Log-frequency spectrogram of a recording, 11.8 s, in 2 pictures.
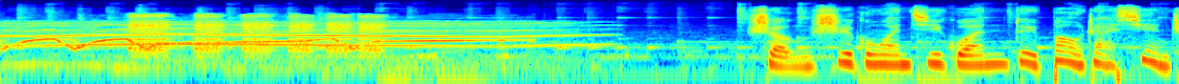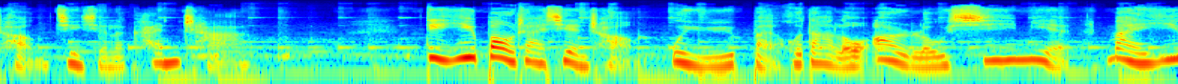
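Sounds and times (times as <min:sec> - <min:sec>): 
emergency vehicle sirens: 0:00.0 - 0:03.1
steady tone: 0:00.0 - 0:03.2
speech: 0:03.8 - 0:07.3, 0:08.0 - 0:11.7.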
